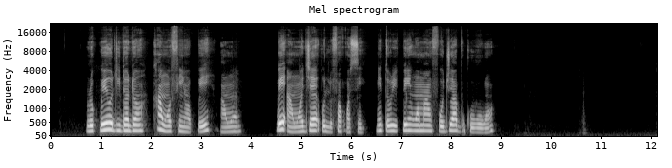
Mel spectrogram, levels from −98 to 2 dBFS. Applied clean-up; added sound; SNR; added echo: neural mask model DeepFilterNet 3.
